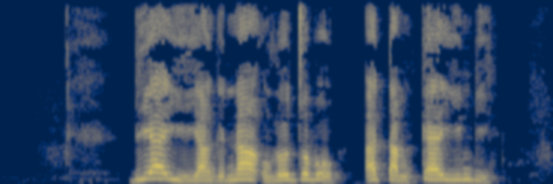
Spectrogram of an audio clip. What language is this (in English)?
Ewondo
